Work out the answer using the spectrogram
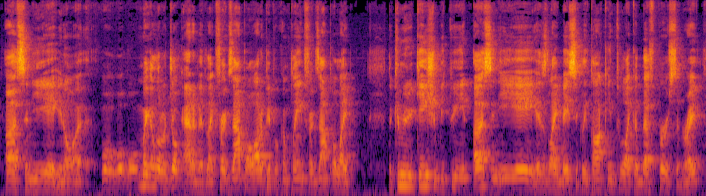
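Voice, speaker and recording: A man at a middle pitch rambles through a casual story to his viewers, swearing freely and restarting his sentences. His voice bounces around a reverberant room, picked up by a face cam setup. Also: a bit bright. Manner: profane, rambling storyteller full of fillers and restarts. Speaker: gaming video host. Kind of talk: casual rambling commentary to camera. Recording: echoey room.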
